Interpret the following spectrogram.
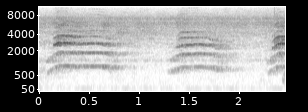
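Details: Pet cat giving two drawn-out, arching meows about a second apart, each rising then falling, with a third call beginning at the end, over a faint low hum indoors.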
